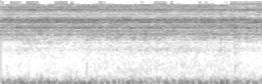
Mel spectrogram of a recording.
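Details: Water supply line after Moen shower valve replacement, valve reopened with faucet open to purge air: constant high hiss over low rumble, normal refill flow.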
